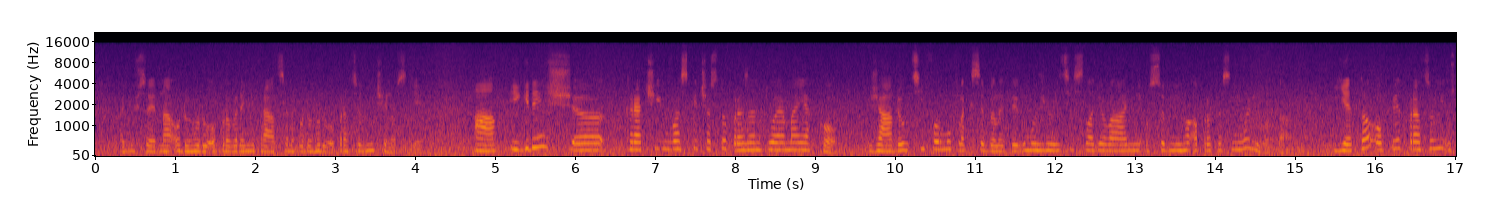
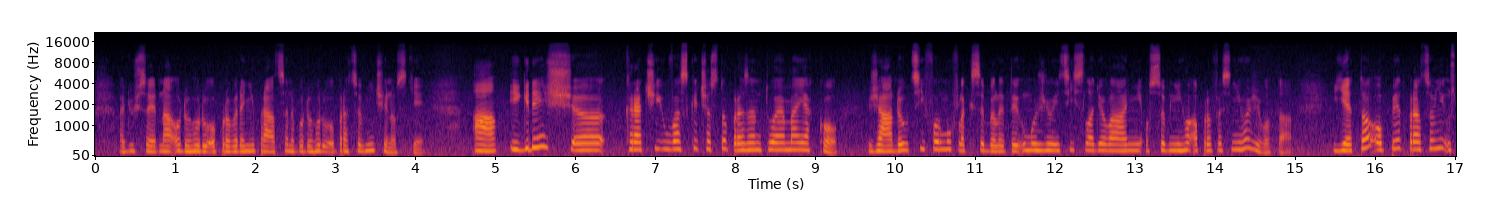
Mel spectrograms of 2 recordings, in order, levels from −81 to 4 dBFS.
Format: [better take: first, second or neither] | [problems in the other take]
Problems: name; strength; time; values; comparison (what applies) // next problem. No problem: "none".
second | hiss; loud; throughout; 6 dB below the speech; faint in the second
